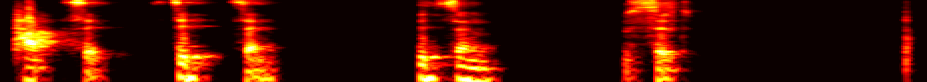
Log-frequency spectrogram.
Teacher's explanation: Okay, so you want to have this pressure to produce the sound. The tongue is touching the row of teeth uh the top row. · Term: T set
